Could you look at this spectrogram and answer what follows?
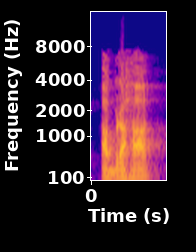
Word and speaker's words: ابرہہ: مورخین ابراہام لکھتے ہیں۔ ابرہا غالباً اسی کا حبشی تلفظ ہے کیونکہ عربی میں تو اس کا تلفظ ابراہیم ہے۔ یہ شخص رفتہ رفتہ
